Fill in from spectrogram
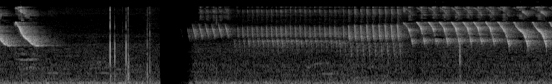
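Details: Male Atlantic canary singing loudly, used as a prompt to set silent canaries singing: high downward sweeps, then after a brief cut, rapid buzzy repeated trills that grow steadily louder toward the end.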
